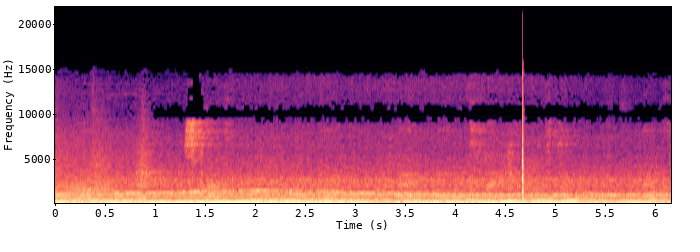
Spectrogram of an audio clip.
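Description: Sydney Trains double-deck electric train pulling away from the platform: its traction motors whine in a tone that rises slowly and then falls, over a steady low electrical hum. A single sharp click comes near the end.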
